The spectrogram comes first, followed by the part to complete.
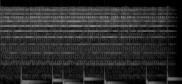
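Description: Alarm-clock bell ringing as a sound effect at the end of the quiz countdown, over children's background music with a steady bass beat. The ringing stops about two seconds in.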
